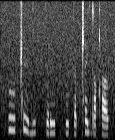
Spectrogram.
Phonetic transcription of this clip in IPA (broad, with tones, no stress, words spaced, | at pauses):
uː˦ǁɨː˦˨d i˨˦ kːɘ˨ɾɨː˨ kːu˨kɐ˨ ǁɛ˦j do˨qʰo˨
